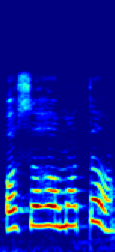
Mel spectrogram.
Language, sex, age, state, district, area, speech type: Odia, female, 18-30, Odisha, Balasore, rural, read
